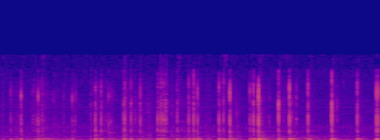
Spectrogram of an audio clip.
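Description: Long red stiletto nails tap and scratch across a flat, matte, dark grey chalkboard. About two dozen quick, bright clicks and short scratchy strokes come in an irregular rhythm over a faint steady low tone, each one dying away almost at once.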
